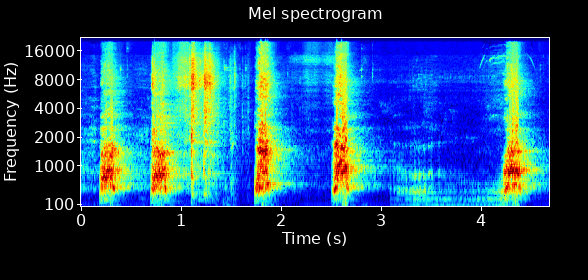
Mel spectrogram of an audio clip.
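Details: Loud barks from a Pit Bull, several spaced under a second apart, with a brief low grumble between them before a final sharp bark.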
